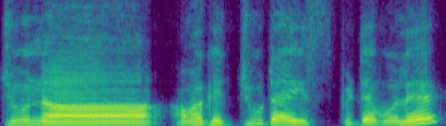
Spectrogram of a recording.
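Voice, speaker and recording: A man with a high voice leads an online Quran reading class, patiently spelling out Arabic letters and drawing them out slowly. His voice sounds dry and close, with a dull, lo-fi quality from the call. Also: darkish tone, no room sound.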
